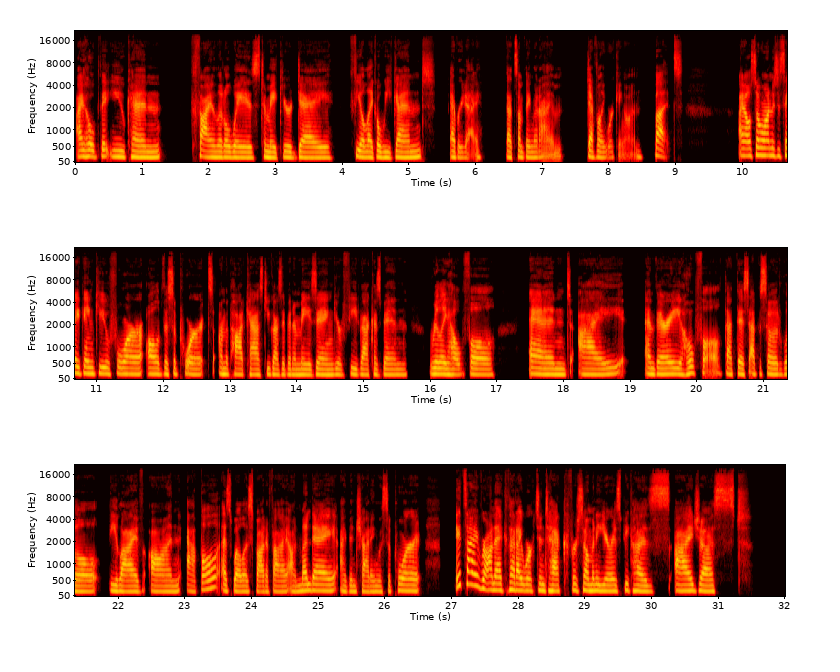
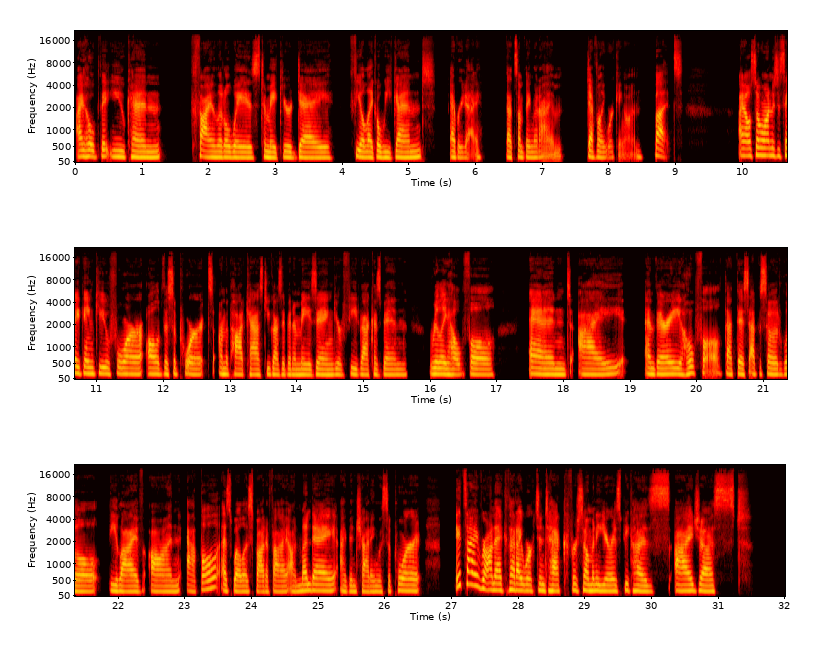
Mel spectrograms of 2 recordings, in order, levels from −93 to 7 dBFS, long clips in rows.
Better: neither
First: none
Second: none

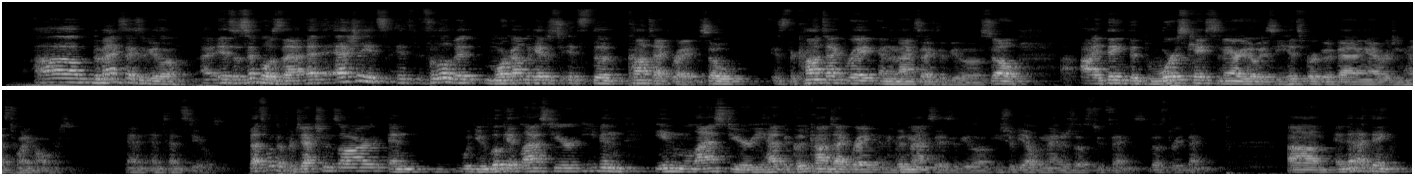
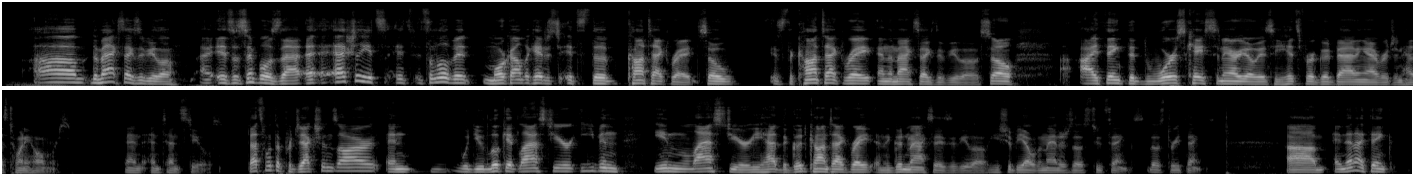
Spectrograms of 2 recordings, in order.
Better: second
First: off-mic speech; far // room echo; slight; dies away in 0.4 s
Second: none

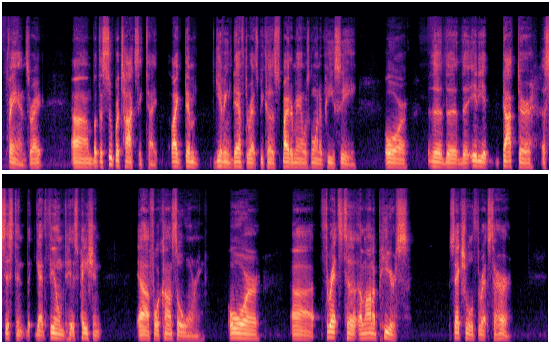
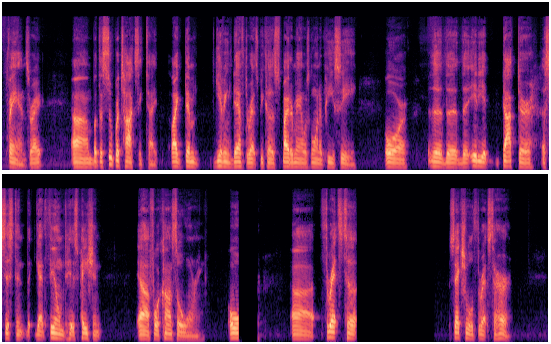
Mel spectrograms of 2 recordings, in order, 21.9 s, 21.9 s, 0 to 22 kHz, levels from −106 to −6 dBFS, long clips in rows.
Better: first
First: none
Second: audio cutting out; at 16 s and at 18 s for 1.5 s

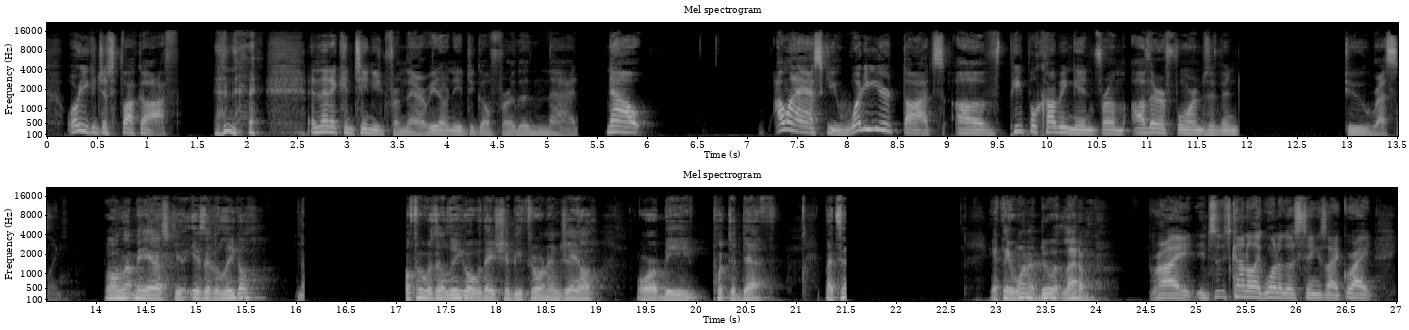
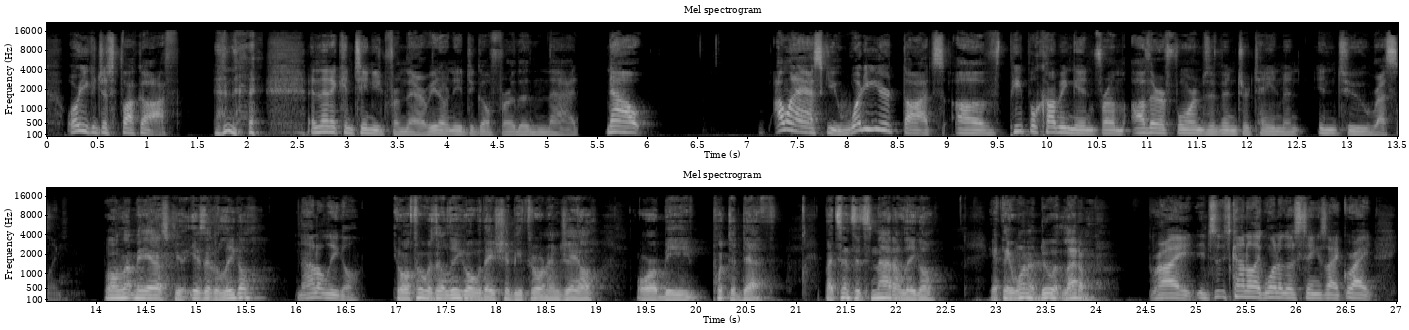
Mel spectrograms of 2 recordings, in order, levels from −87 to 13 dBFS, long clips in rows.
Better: second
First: audio cutting out; at 12 s for 1 s, at 16 s for 1 s and at 22 s for 1 s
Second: none

